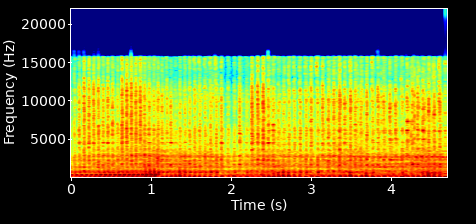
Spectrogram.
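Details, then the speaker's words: Country Home Products DR TR1 walk-behind trimmer, 6.75 hp Kawasaki FC150V engine, after long storage: idles with fast rough pulse but won't rev up; lean, plugged carburetor main jet suspected; revs with choke pushed on. "like it'll idle okay. It just won't rev up. So I think that what that's telling me is the main jet inside the carburetor is plugged."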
